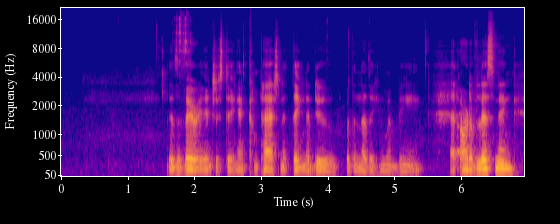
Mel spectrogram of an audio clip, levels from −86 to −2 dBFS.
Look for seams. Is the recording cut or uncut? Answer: cut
